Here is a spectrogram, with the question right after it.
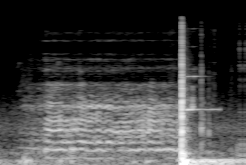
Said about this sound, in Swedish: Svaret är en fluga.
